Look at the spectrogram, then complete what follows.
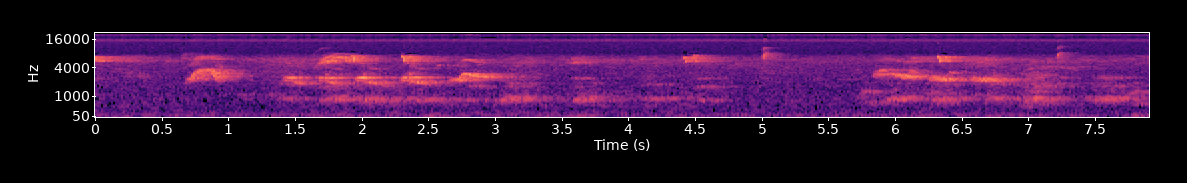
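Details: Several birds singing at dawn in nature: rising high whistles, a buzzy warbled phrase near the start and again after six seconds, over a steady lower chattering layer, with sharp thin chips and faint background hiss.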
